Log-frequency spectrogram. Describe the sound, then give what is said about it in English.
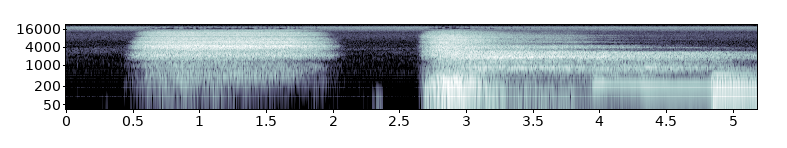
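Deep breathing during a guided relaxation exercise: one long, smooth breath, a brief pause, then a second, longer and fuller breath that fades out gently. The breaths are soft and airy, with no talking over them. “go ahead and close your eyes if you feel comfortable, and then give yourself a nice deep breath.”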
